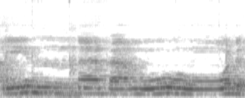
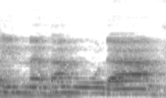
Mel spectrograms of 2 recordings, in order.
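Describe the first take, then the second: First: The word ends without a final vowel. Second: The word ends with a lengthened vowel. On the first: The speaker calls it right. "Tapi ketika waqaf" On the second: The speaker calls it wrong. "ketika waqaf nggak boleh dibaca panjang, nggak boleh"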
